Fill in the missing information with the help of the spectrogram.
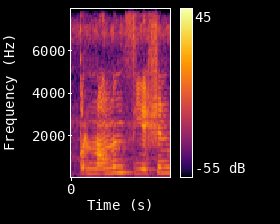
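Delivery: प्रोनाउंसिएशन with an extra syllable, pro-noun-un-si-ation; mispronounced word. Shown as a demonstration. Showing a teacher who is a bad model, mispronounced. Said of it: "आपका ही प्रोनाउंसिएशन सही नहीं है".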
